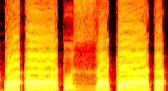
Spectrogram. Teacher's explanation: Di sini ada bacaan alif lam syamsiyah. Waatuzza langsung diidgamkan ke huruf zai.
